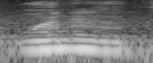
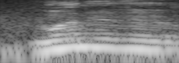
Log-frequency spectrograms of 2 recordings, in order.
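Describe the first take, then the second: No difference in how they are said.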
